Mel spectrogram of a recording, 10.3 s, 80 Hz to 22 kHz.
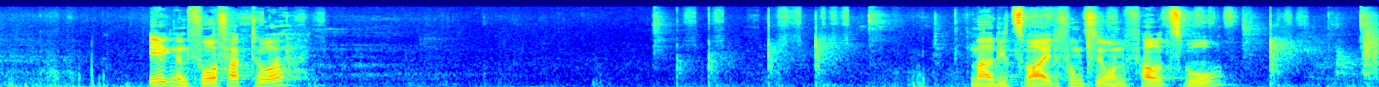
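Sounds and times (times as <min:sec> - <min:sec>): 
speech: 0:01.1 - 0:02.3, 0:07.3 - 0:09.3
handwriting strokes writing a mathematical function: 0:05.0 - 0:06.7, 0:07.8 - 0:10.0.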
